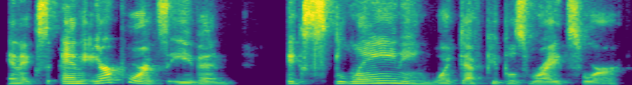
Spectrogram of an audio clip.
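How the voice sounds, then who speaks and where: In an expressive, medium-pitched voice, an interpreter tells a deaf speaker's personal story as though it were their own. The phrases are halting and packed with restarts and self-corrections.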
